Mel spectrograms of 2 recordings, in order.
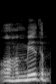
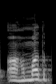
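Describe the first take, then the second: First: The second vowel sounds like 'e'. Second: The second vowel sounds like 'a'. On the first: The speaker calls it wrong. "अहमेद पढ़ेंगे नहीं" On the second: The speaker calls it right. "इसे अहमद पढ़ते हैं"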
